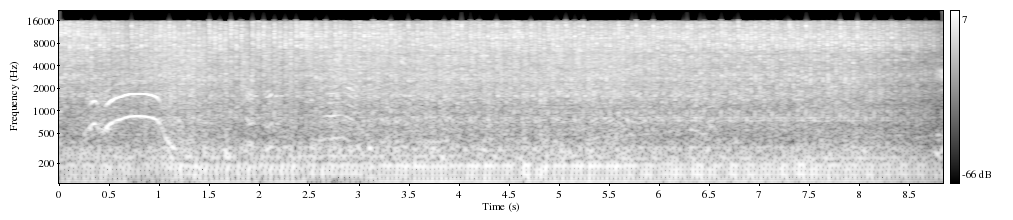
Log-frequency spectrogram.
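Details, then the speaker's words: Mercedes bus diesel engine in Iran after engine repair with new spare parts, not yet refitted in the vehicle: even, steady clatter at a settled idle, no knocks, misses or bad noises; runs normally, still needs road testing. "Yeah the engine is running! I mean it is our home, without an engine we would not have a home anymore."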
